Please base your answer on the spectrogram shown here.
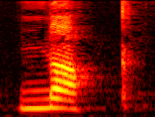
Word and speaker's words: knock: KN जो होता है ना उसमें K साइलेंट है, हम इसको क्या बोलेंगे? knock. This is not. This is neat. यहाँ पे जो K है ना वो साइलेंट है, हम K का प्रोनाउंसिएशन नहीं करेंगे, बट हमको लिखना है लेकिन बोलना नहीं है।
